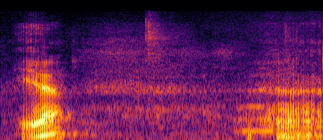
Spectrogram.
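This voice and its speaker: A man teaching the meaning of a scripture passage in a relaxed, conversational way. He poses rhetorical questions and answers them himself. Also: on the low side, vocal fry, a little hiss or hum. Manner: conversational, frequent "ya" and "nah" fillers. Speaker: Quran exegesis teacher. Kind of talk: explanatory religious lecture.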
